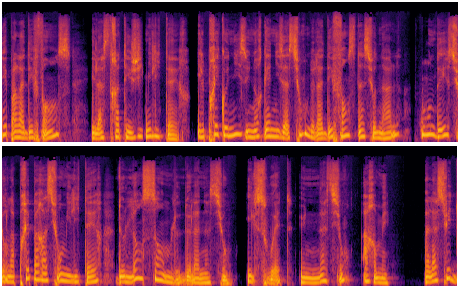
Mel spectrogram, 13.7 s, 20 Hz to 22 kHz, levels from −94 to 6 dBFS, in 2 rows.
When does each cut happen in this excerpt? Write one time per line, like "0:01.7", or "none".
none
